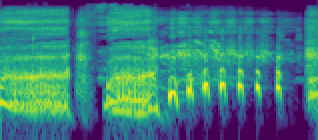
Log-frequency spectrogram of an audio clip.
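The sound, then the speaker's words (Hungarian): A voice imitates a cow-like bellowing belch, like a village dairy cow, of air built up under pressure in the stomach after it is inflated for an examination: two rough, drawn-out groans followed by a rapid run of about eight short, low grunting pulses, loud and without speech. “És, és hát ez a levegő miközben túlnyomással fölgyülemlik a gyomrodban, kifele úgy jön, mint a, ha te lennél a falu, nem is tudom, fejős tehene, és éppen így elbődülsz magadba”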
